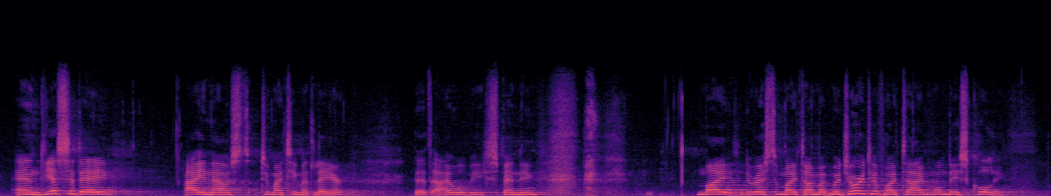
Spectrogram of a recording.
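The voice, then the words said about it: Emotional, choked-up voice. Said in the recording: “sorry, getting emotional.”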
